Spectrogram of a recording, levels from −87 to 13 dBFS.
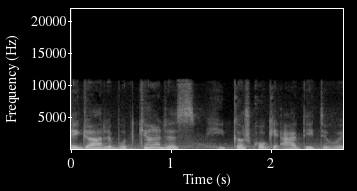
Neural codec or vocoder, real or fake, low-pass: codec, 24 kHz, 0.9 kbps, WavTokenizer, medium speech release version 2; fake; 10.8 kHz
